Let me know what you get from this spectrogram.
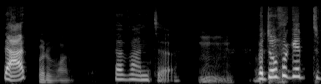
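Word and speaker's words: Verwandte: Now, this is messed me up because the W is usually a V sound, but then there's another V.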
